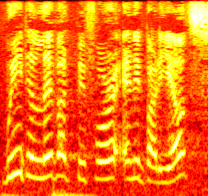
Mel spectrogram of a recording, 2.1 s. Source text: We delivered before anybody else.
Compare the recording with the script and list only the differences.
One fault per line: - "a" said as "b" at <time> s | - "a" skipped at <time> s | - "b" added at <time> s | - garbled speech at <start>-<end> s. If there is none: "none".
none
